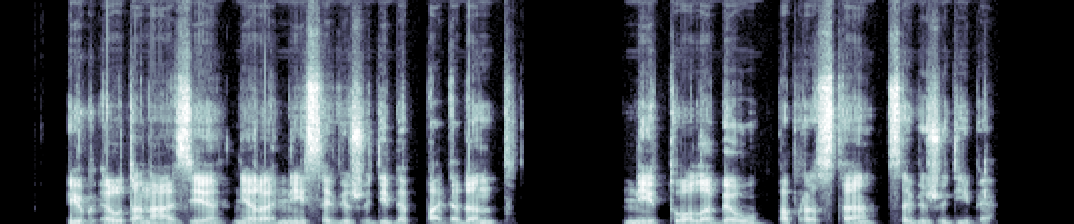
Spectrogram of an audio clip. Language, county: Lithuanian, Vilnius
